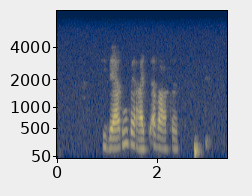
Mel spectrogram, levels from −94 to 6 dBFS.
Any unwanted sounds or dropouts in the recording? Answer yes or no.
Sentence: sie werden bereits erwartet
no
